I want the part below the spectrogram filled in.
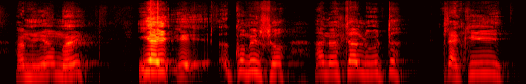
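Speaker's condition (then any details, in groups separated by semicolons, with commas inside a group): Cerebral palsy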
